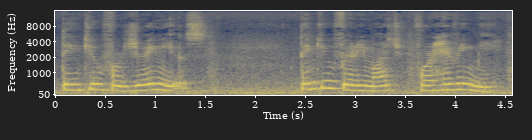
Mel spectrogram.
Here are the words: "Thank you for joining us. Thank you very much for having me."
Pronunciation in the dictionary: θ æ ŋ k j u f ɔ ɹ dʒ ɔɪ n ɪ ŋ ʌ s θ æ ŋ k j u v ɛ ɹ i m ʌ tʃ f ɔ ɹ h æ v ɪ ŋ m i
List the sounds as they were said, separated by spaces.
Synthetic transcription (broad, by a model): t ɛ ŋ k j u f ɔ ɹ dʒ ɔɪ ɪ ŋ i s t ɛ ŋ k j u v ɛ ɹ i m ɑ tʃ f ɔ ɹ h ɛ v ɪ ŋ m i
